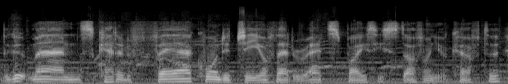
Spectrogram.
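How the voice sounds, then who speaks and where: A man with a lowish, gravelly voice tells a long, playful story to a departing friend, fond and a bit teasing. Clear music runs underneath the whole time. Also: fairly even intonation, a little slow. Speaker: friend giving a farewell message. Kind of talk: anecdotal farewell storytelling.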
